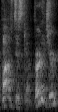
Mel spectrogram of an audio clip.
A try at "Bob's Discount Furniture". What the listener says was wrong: It's Bob's Discount Furniture. You're putting the emphasis on the wrong syllable. It's Bob's Discount Furniture, as in get Bob's discount on furniture.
